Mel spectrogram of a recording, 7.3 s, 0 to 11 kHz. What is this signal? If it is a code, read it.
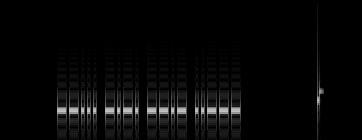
Morse code, heard as a keyed tone, about 20 wpm, 700 Hz. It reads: 7CQ2
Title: Four Letter-Number Combinations - 20wpm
